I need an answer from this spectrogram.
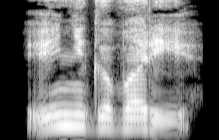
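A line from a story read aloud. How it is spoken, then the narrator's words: Quiet reply. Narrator (Russian): тихо ответил ей Орв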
